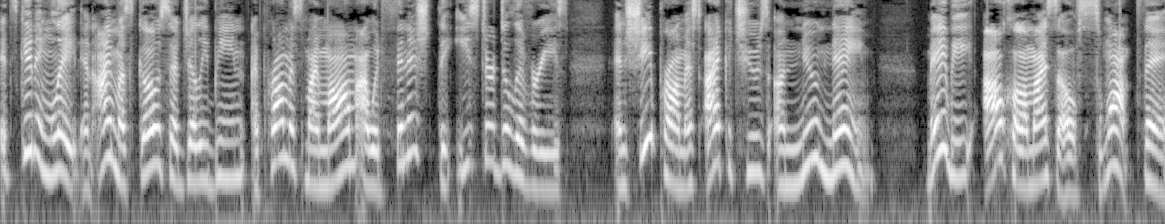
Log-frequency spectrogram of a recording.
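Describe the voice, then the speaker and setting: A woman puts on a character voice with a high pitch. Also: moderate pace. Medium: read story. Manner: earnest, innocent.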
